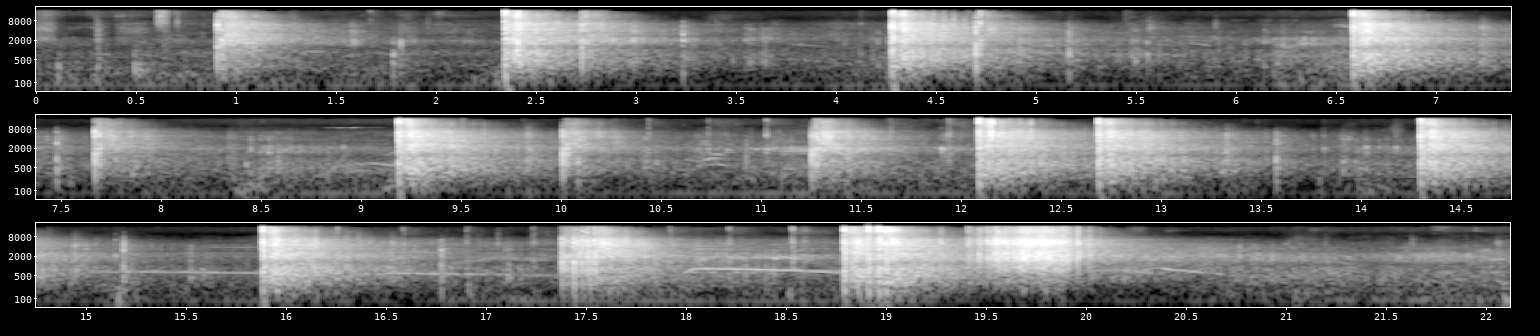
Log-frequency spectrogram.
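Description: Firework sparks crackle and fizz after each burst.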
